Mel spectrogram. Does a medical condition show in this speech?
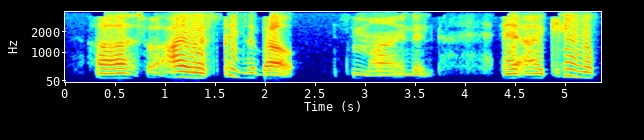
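Yes: cerebral palsy; from birth.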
